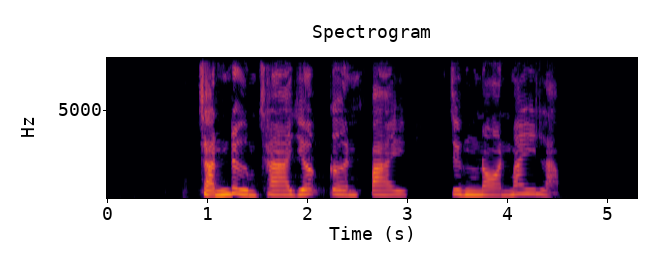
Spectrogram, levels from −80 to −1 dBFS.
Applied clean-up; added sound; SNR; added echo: neural mask model DeepFilterNet 3.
